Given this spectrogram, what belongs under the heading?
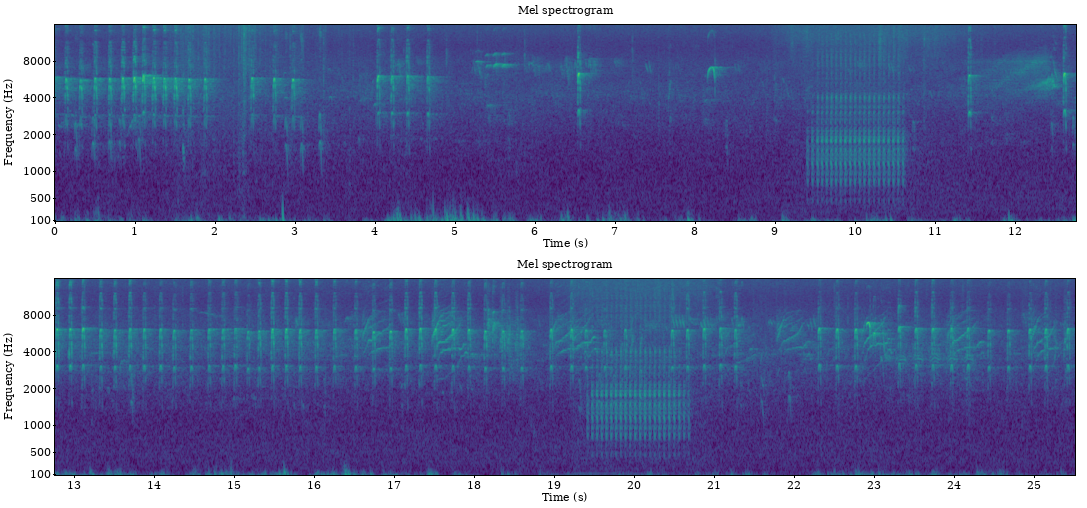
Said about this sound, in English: This has been WSHU's Bird Song Break, featuring the downy woodpecker.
